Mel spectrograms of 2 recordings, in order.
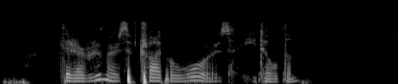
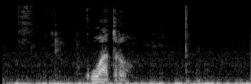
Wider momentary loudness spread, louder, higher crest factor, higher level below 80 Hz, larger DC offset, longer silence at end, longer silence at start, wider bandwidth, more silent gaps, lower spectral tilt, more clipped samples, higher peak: about the same, 23 LU vs 21 LU; second, -30 LUFS vs -22 LUFS; first, 28 dB vs 18 dB; second, -48 dBFS vs -30 dBFS; neither; first, 1 s vs 0 s; about the same, 0.05 s vs 0.05 s; second, 8 kHz vs 16 kHz; neither; about the same, -6.5 dB/octave vs -6.5 dB/octave; neither; about the same, -2 dBFS vs -4 dBFS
